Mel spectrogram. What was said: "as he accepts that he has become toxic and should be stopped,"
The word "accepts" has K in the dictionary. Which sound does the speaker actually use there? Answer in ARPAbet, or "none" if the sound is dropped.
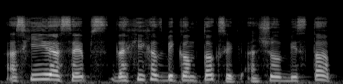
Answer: none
